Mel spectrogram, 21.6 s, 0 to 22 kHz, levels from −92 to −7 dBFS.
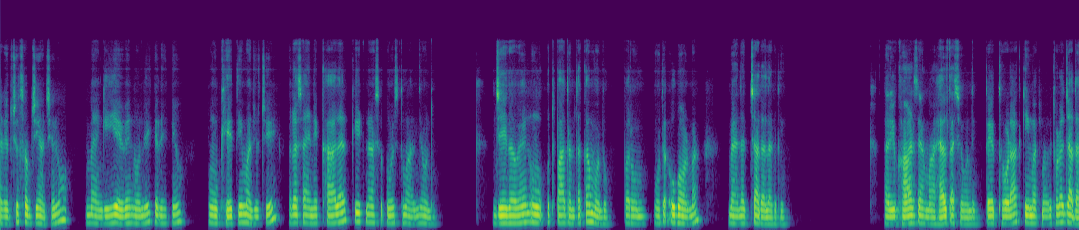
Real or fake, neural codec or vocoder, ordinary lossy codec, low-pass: real; none; none; 10.8 kHz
